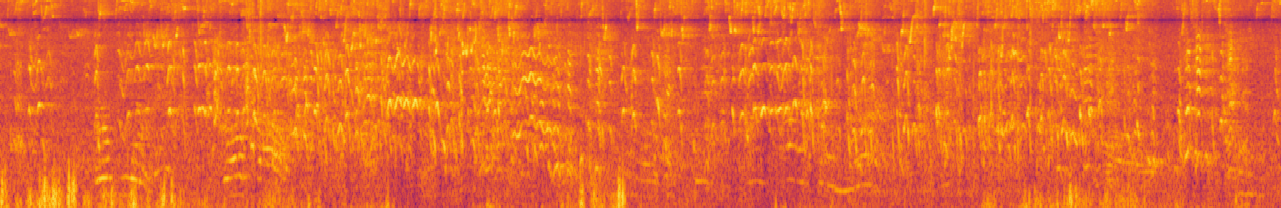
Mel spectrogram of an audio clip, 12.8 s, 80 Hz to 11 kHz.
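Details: Pack of African wild dogs (painted dogs) at the Pittsburgh zoo rough-housing in their pen on a hot July 2012 summer day; dense overlapping high squeals and twittering cries fill the clip continuously, with scuffling noise underneath.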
